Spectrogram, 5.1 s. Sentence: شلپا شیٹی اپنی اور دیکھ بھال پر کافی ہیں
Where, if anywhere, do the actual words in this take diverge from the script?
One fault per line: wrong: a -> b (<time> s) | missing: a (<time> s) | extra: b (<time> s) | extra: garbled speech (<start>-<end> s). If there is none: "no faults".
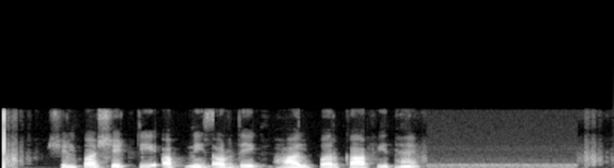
no faults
